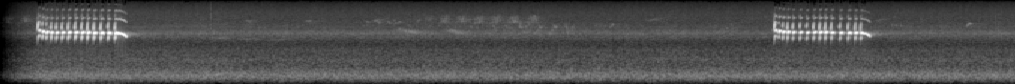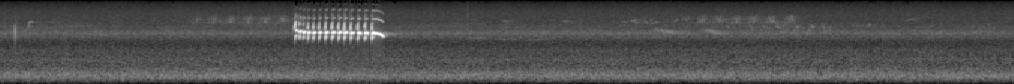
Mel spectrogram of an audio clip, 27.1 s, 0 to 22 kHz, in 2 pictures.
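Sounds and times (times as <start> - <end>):
Lemon-browed flycatcher Conopias cinchoneti calling in the Andes: 0.5 - 1.7, 10.3 - 11.7, 17.4 - 18.7.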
